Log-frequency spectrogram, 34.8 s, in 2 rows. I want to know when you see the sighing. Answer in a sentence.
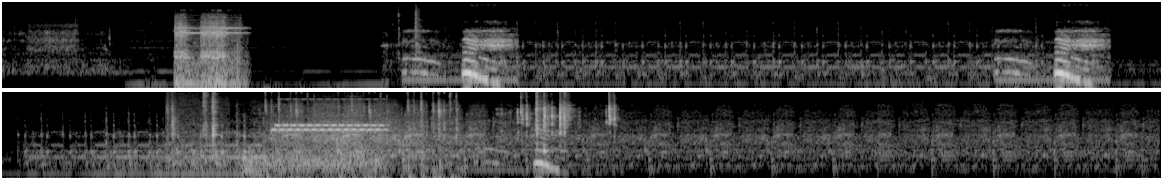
You can hear the sighing from 6.0 to 7.8 s, from 14.9 to 16.6 s and from 24.5 to 25.9 s.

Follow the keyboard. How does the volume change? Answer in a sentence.
The volume of the keyboard goes down, then up.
